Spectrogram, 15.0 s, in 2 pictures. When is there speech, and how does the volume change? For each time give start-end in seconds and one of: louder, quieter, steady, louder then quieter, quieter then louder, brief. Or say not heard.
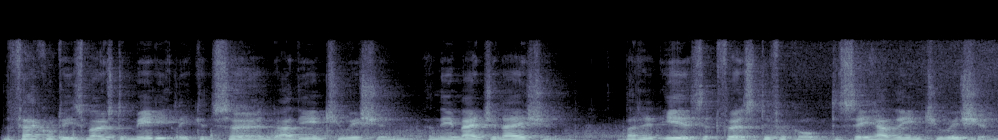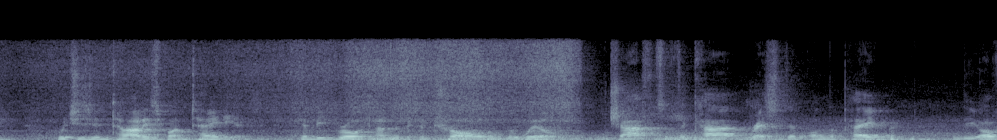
0.0-14.9 steady.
